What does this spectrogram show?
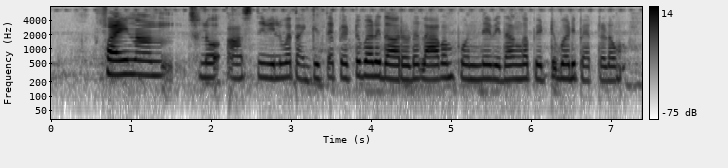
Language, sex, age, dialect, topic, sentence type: Telugu, male, 25-30, Central/Coastal, banking, statement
